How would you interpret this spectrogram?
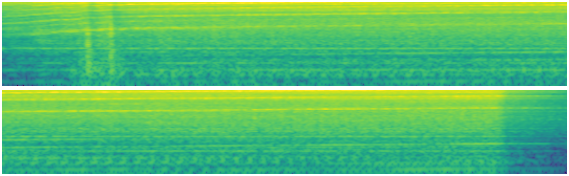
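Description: Loud, continuous industrial machinery roars in a factory, a dense mechanical rumble with high whining tones that slowly drift in pitch, a brief clunk near the start, then it cuts off abruptly.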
